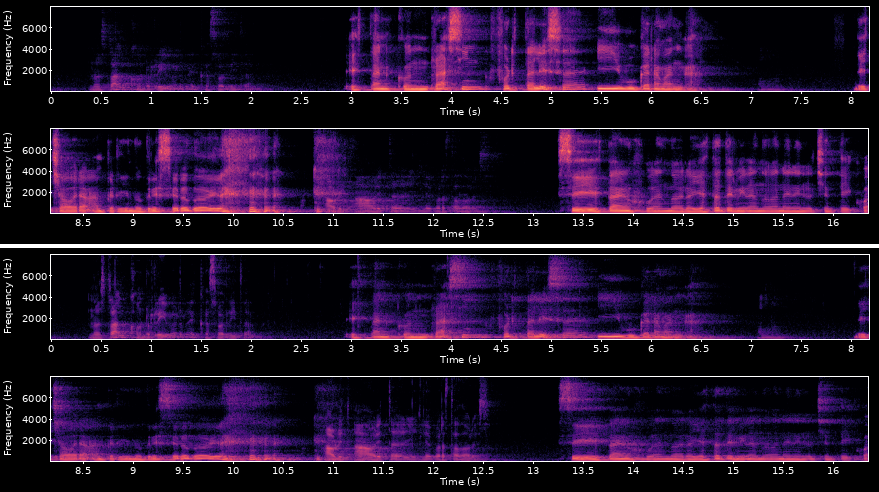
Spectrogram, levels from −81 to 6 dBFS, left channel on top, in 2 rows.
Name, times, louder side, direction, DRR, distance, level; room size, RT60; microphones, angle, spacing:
voice 1, 0.4-2.1 7.1-7.3 10.9-12.6, right 4 dB, 85° right, 10 dB, 0.6 m, -37 dB
voice 2, 3.0-6.5 8.0-10.5 10.8-10.9 13.3-16.3, left 5 dB, 70° left, 15 dB, 0.3 m, -21 dB
11.0 x 4.9 x 4.9 m, 1.3 s
head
